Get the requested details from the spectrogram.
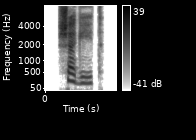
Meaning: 1. to help 2. to support, help (especially the indigent or afflicted) 3. to assist, to aid (mostly in the abstract sense) 4. to help, assist someone to get somewhere
- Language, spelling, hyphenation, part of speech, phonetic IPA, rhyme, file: Hungarian, segít, se‧gít, verb, [ˈʃɛɡiːt], -iːt, Hu-segít.ogg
